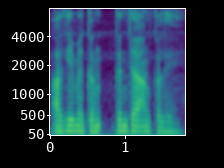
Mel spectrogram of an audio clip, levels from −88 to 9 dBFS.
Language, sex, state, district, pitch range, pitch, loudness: Hindi, male, Arunachal Pradesh, Longding, 120-130 Hz, 130 Hz, -19 LUFS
